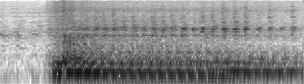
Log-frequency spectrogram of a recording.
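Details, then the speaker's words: Engine starting: loud, rough, rumbling run with heavy low drone, sounding like something is coming apart underneath. "okay that's loud shutting down that's that's not good sounding at all down there I mean it's it does sound good it's nice and loud but it also sounds like something's coming apart"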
